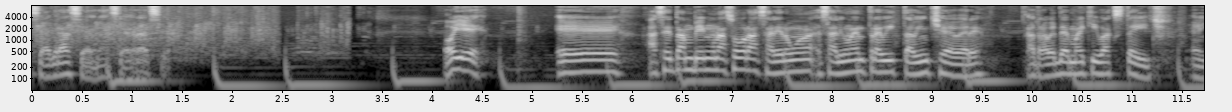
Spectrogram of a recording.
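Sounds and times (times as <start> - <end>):
speech: 0.0 - 2.0, 4.1 - 4.6, 5.2 - 11.7
applause: 0.0 - 3.4.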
